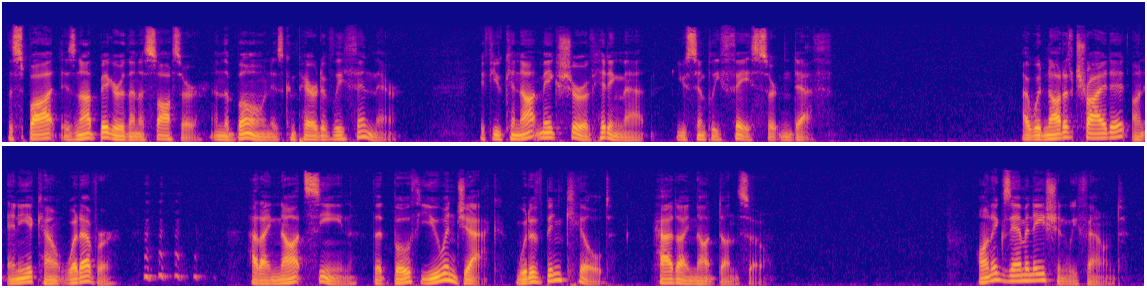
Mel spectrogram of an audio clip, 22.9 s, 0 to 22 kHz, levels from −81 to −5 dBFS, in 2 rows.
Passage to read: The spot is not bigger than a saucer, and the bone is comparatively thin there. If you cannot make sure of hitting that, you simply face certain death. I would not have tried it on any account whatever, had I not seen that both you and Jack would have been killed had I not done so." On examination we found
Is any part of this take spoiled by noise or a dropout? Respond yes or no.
yes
